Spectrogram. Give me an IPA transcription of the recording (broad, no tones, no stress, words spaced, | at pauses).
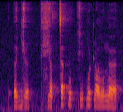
ʔə bʲə | fʲɒtːœk͡pukːi ɓuʈɳɔlu n̪œ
